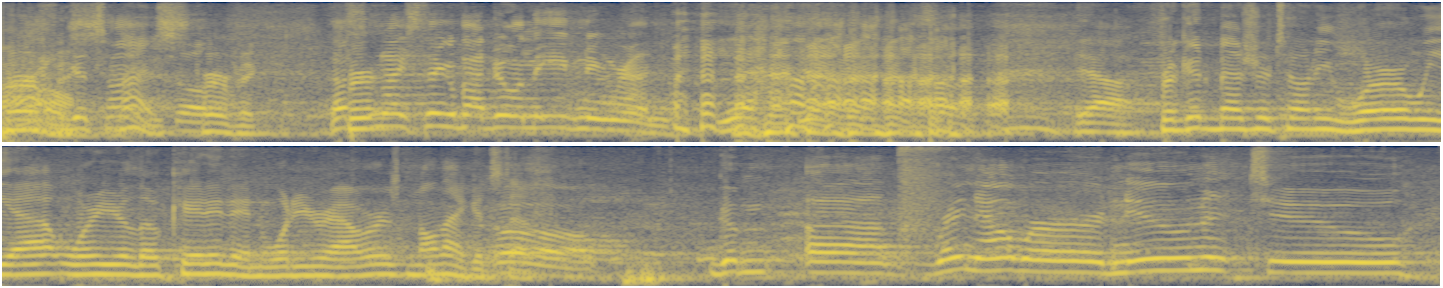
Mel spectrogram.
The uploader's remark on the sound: We recorded a live podcast at our 2022 Toy & Canned Good Drive at BNS Brewery. All joined us on stage.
